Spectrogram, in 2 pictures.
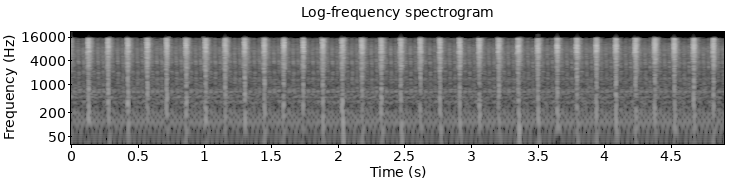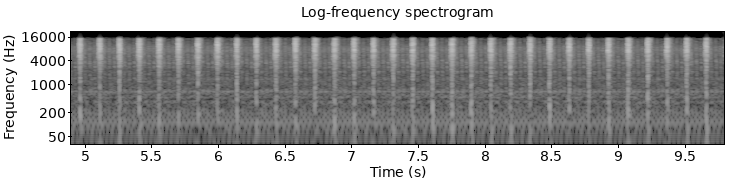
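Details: Citroën Berlingo 1.6 HDi diesel, 123,000 km, at idle: sharp, very regular ticking about 136 per minute over the idle, unchanged throughout; noise and smoke at start, smoke fades but noise stays, cause unknown.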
